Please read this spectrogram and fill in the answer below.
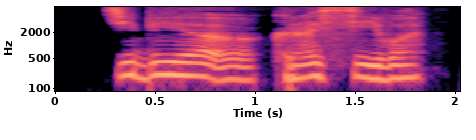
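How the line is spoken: Hoarse. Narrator (Russian): проговорила она хрипло

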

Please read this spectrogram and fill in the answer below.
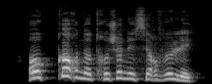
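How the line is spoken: A hunter's exclamation. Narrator (French): s'exclama un des chasseurs

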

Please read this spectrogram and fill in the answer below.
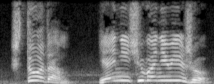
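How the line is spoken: Panicked terrified yell. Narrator (Russian): Завопил Антуан Ричи, который от страха уже почти ничего не соображал

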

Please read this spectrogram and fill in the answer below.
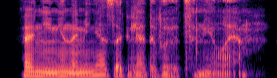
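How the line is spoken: Muttering. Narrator (Russian): пробормотал Кости

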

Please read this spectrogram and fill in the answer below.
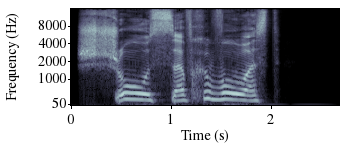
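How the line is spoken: Hissing marquis. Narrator (Russian): прошипел маркиз

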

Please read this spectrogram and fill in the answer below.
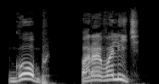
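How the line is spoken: Shouted. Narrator (Russian): выкрикнул я

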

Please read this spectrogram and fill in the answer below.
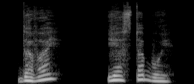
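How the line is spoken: Timid offer. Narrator (Russian): робко предложила Соня

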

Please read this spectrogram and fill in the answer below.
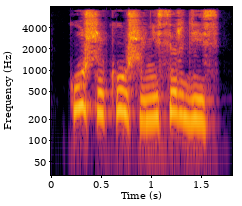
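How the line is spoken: Soft whispering. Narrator (Russian): Наталья пришептывая

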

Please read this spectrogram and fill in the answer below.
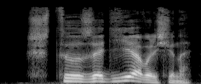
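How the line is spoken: Strained. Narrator (Russian): выдавил Рэндом

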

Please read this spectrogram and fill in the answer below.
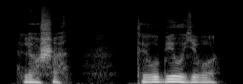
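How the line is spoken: Trembling voice. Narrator (Russian): дрожащим голосом проговорила Вика

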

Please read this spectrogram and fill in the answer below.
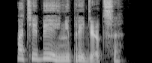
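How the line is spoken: Cheerful interruption. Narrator (Russian): весело перебила Зоя

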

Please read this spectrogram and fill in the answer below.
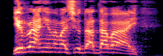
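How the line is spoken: Losing patience, yelling. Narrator (Russian): не выдержав, заорал я

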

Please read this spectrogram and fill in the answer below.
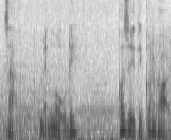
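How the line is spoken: Soft. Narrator (Vietnamese): Linh khẽ nói

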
